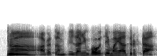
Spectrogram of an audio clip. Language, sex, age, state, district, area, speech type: Sanskrit, male, 60+, Karnataka, Mandya, rural, conversation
